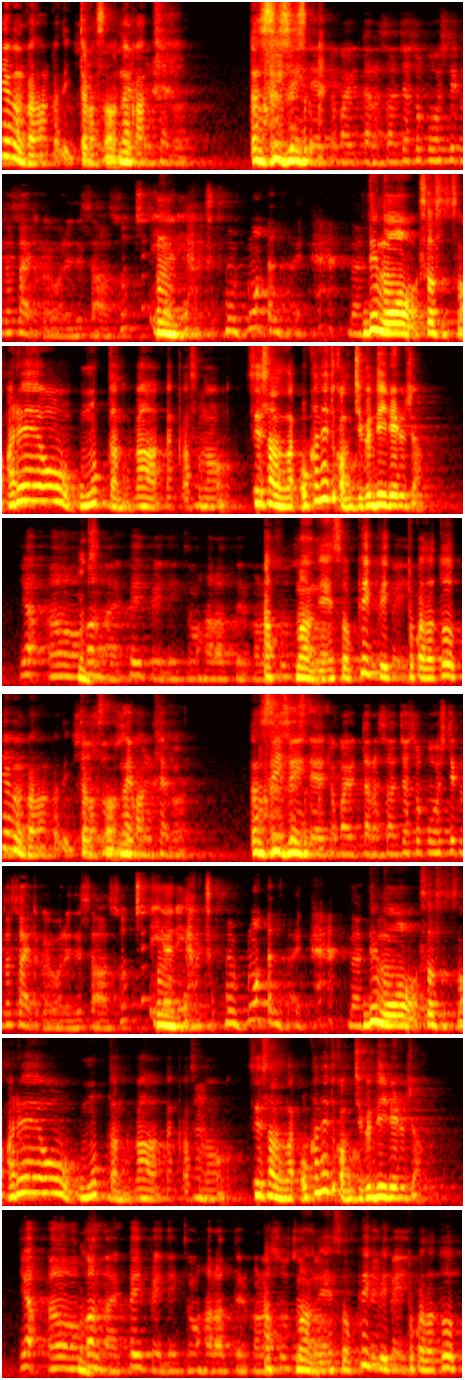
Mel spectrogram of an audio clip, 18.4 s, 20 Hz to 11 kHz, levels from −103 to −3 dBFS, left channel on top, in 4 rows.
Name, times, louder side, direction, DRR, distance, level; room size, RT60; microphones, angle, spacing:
voice 1, 0.0-1.4 2.5-3.1 6.1-6.4 8.2-11.4 11.7-13.4 14.6-14.7 16.4-18.4, left 3 dB, 80° left, 14 dB, 0.8 m, -28 dB
voice 2, 0.7-1.8 2.6-8.5 10.3-10.5 11.1-11.4 14.0-17.1 17.5-17.9, right 3 dB, 50° right, 6 dB, 1.5 m, -41 dB
20.5 x 15.5 x 9.2 m, 0.93 s
head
